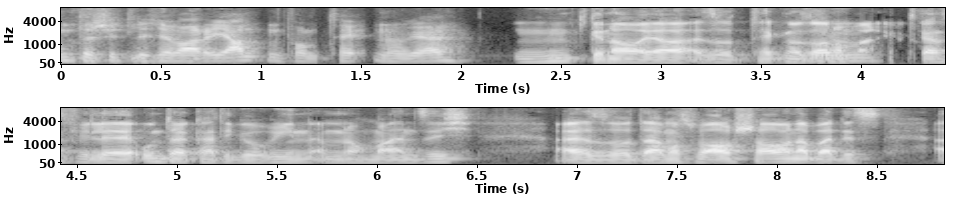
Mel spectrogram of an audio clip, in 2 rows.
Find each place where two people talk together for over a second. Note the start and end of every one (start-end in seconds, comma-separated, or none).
none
